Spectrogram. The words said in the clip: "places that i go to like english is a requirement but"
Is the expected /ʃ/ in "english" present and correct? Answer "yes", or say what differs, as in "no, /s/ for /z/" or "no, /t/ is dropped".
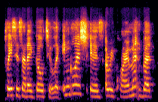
yes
